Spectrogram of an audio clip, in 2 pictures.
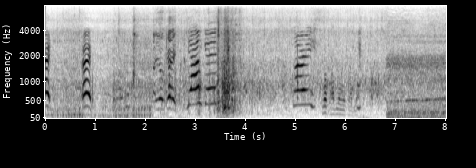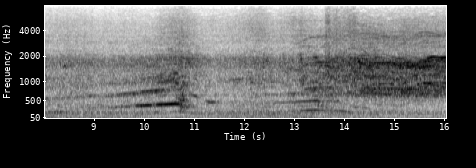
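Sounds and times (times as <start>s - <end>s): sports car engines revving: 6.8s - 16.0s.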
